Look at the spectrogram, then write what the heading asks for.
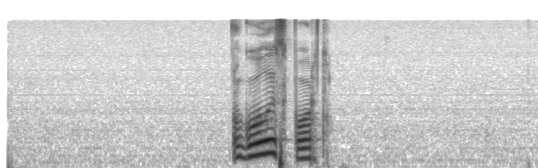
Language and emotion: Russian, neutral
